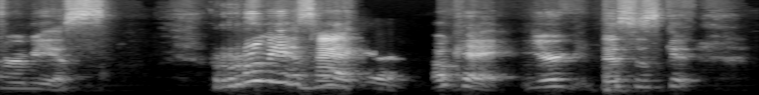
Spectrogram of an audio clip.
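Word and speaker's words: Rubeus: rubius for one oh I've always called said rubus no it's rubius okay you're this is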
